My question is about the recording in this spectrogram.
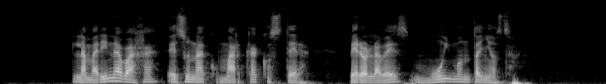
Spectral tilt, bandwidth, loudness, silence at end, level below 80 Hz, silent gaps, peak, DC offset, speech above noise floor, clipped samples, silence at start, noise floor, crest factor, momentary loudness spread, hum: -6.5 dB/octave; 11.5 kHz; -21 LUFS; 0.75 s; -34 dBFS; none; -2 dBFS; under 0.1%; 44 dB; under 0.1%; 0.75 s; -64 dBFS; 20 dB; 9 LU; none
